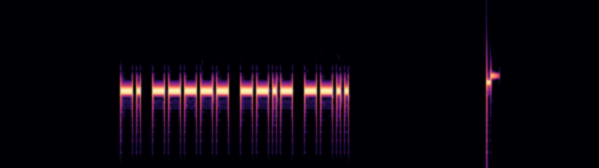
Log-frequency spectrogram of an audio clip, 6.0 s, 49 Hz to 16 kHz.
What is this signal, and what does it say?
Morse code, heard as a keyed tone, about 32 wpm, 700 Hz. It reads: N0QZ
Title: USA Call Signs - 4 Characters - 2x Character Spacing - 30wpm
